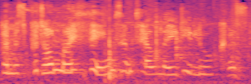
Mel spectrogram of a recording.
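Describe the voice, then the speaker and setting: A frantic middle-aged mother of five in a period film. Her very high voice flutters between fuss and near tears. A faint hiss of film soundtrack noise runs behind her. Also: animated, moderate pace. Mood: overjoyed. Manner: fussy and hysterical, near tears.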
